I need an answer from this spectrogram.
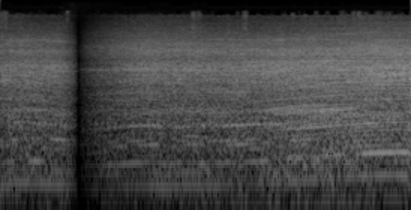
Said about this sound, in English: You just listen to the engine.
